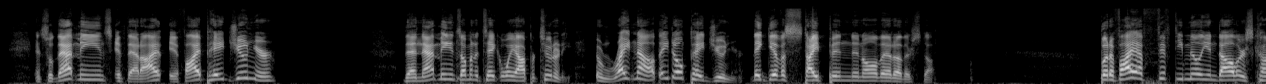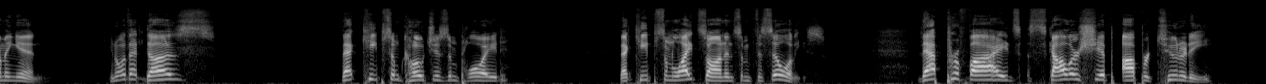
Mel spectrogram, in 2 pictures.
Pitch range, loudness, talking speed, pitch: 190-230 Hz, -21 LUFS, 160 wpm, 210 Hz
